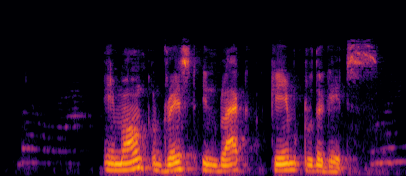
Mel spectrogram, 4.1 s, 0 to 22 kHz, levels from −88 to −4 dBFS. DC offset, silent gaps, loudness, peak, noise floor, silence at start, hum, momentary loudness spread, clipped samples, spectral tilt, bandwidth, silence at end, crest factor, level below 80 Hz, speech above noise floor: under 0.1%; none; -26 LUFS; -10 dBFS; -63 dBFS; 1.05 s; none; 11 LU; under 0.1%; -5.5 dB/octave; 8.8 kHz; 0.15 s; 16 dB; -60 dBFS; 38 dB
